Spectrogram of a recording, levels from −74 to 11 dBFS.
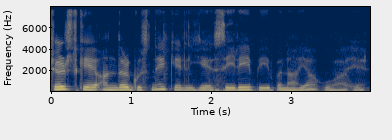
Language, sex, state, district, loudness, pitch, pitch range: Hindi, female, Arunachal Pradesh, Lower Dibang Valley, -21 LUFS, 195 Hz, 175-210 Hz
